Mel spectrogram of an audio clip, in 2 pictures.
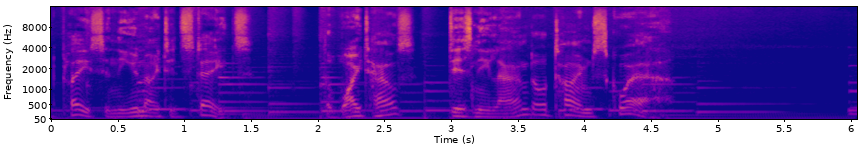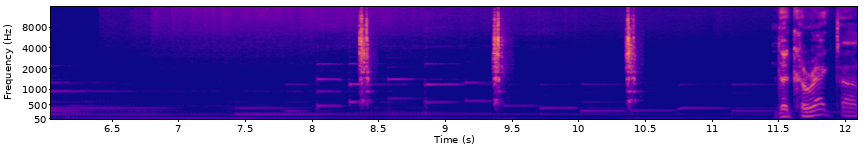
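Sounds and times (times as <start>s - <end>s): plucked background music: 0.0s - 12.0s.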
